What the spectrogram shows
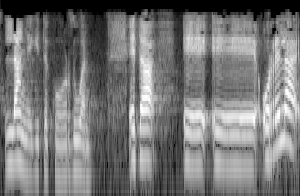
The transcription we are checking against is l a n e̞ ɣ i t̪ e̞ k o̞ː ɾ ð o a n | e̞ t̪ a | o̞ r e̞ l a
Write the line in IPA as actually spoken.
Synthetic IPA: l a n e̞ ɣ i t̪ e̞ k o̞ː ɾ ð u a n | e̞ t̪ a | o̞ r e̞ l a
